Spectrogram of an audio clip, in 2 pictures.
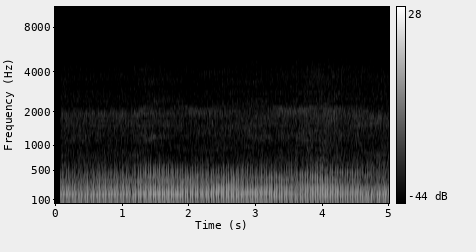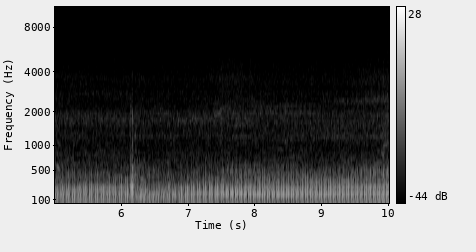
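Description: Yamaha Tracer 7's 689 cc parallel-twin engine idling steadily, with one sharp click about six seconds in.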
